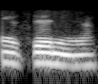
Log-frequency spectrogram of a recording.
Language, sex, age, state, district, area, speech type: Tamil, male, 18-30, Tamil Nadu, Tiruvarur, urban, conversation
